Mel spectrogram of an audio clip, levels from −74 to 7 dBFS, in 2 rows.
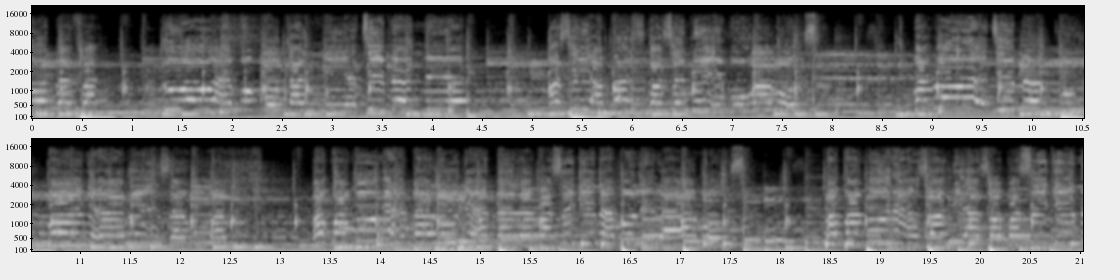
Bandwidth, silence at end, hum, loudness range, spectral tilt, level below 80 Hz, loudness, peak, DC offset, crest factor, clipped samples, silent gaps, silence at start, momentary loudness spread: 16.5 kHz; 0 s; none; 2 LU; -4.5 dB/octave; -22 dBFS; -15 LUFS; 0 dBFS; under 0.1%; 14 dB; under 0.1%; none; 0 s; 6 LU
